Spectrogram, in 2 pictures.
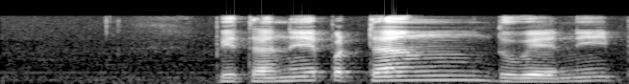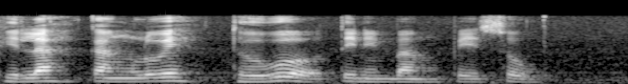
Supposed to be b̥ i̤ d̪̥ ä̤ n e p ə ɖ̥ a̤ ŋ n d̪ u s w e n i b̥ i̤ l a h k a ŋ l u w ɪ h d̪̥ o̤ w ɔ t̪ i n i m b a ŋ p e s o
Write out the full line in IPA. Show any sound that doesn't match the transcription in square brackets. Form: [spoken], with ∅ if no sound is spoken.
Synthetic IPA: b̥ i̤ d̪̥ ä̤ n e p ə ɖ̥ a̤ ŋ n d̪ u [∅] w e n i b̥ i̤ l a h k a ŋ l u w ɪ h d̪̥ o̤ w ɔ t̪ i n i m b a ŋ p e s o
